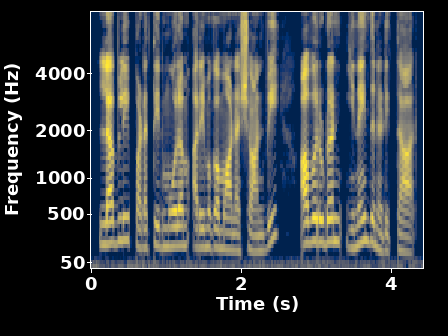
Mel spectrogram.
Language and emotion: Tamil, neutral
